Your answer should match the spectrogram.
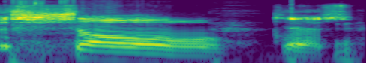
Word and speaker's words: Shultis: You got to get a little harder on the U, the Shultis, but that's all right.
